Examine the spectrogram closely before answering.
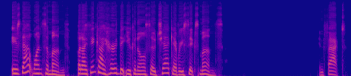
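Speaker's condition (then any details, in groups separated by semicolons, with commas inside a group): No condition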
